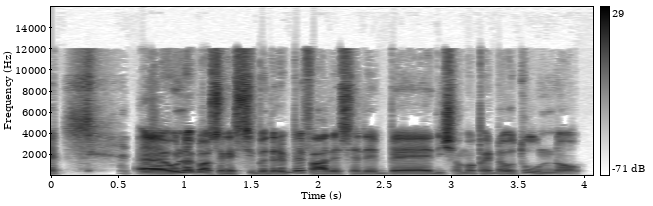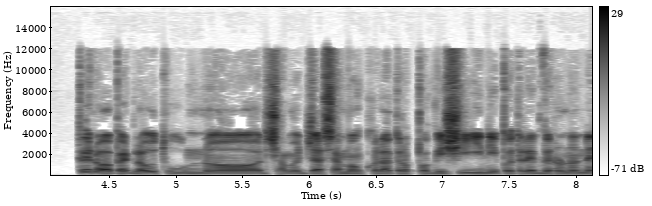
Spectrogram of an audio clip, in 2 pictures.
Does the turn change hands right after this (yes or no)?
no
